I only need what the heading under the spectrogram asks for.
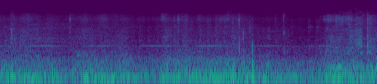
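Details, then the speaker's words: Noisy rooftop (RTU) HVAC unit, blower the only moving part, thumping and rattling at times and shaking slightly: deep steady blower rumble with uneven thumps and rattles; blower wheel bearing housing held by one bolt, other holes stripped. "This unit gets noisy at times downstairs. They say sometimes it sounds like it's thumping around. Sometimes it sounds like it's normal. I could hear a rattle here."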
